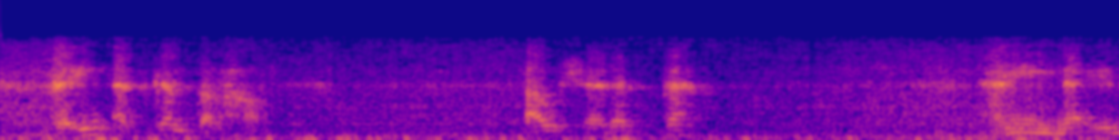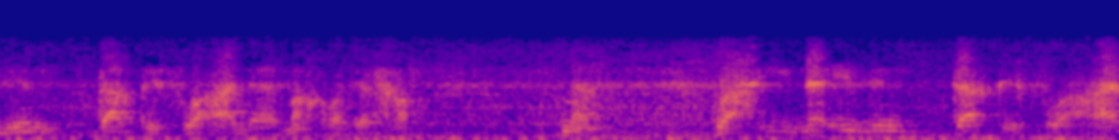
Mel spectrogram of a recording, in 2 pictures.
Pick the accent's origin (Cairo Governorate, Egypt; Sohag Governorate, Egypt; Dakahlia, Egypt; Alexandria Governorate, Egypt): Cairo Governorate, Egypt; Cairo; also born or lived in Sharqia; ومنشأ القاهرة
